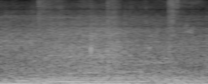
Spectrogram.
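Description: Low, steady rumble of road traffic or a nearby idling vehicle.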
